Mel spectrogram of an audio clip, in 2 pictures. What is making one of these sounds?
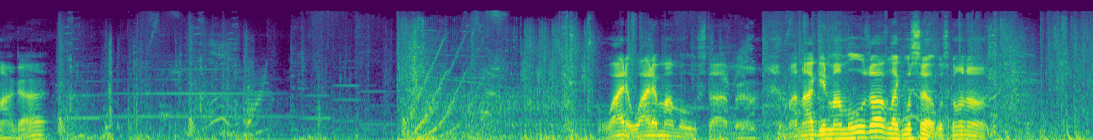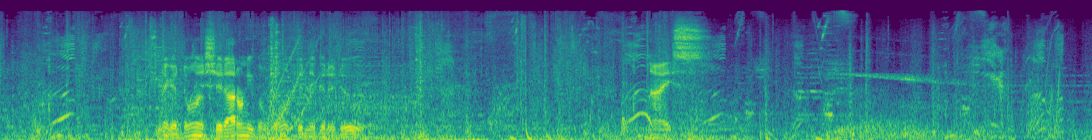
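Cartoon game sounds of hits and swooshes pop in quick succession.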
